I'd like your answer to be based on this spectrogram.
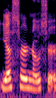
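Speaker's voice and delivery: ordinary delivery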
